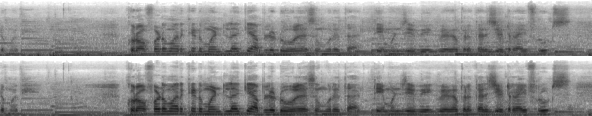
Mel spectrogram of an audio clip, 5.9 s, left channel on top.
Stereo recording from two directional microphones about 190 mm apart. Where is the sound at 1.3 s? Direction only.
40° right (ahead or behind).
